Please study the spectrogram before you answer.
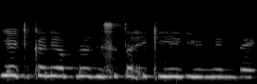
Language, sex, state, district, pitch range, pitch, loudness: Marathi, female, Maharashtra, Dhule, 355-385 Hz, 370 Hz, -29 LUFS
